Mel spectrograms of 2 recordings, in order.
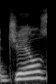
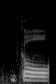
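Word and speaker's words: gaol: oh that's what you're saying it's so yeah jails are it's pronounced jail you were saying it like soccer go yeah so was I Gus I I said it like goal I was like why are they called JS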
